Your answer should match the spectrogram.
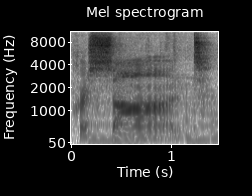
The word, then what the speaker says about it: croissant: or croissant right so uh you want to make sure it's a cra again a very lazy sound and then after the s you want to go into a rounded eye situation croissant and then nt croissant it's the little you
